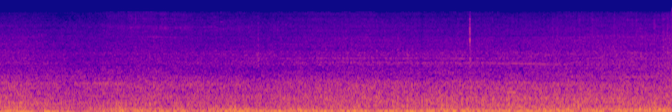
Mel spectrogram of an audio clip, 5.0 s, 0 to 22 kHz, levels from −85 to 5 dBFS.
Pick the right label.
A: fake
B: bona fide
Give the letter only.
B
